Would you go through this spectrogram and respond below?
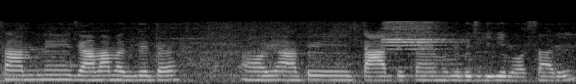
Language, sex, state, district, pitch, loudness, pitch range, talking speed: Hindi, female, Chhattisgarh, Raigarh, 200 Hz, -21 LUFS, 195-210 Hz, 165 wpm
